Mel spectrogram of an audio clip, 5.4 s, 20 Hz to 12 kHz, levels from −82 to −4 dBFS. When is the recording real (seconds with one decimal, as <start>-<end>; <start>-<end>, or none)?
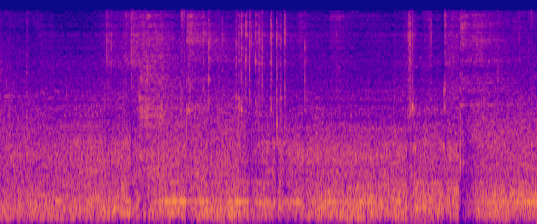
0.0-0.4; 1.4-2.6; 4.6-5.4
